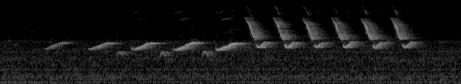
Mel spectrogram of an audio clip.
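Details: Singing male northern cardinal heard outside in a backyard, giving a string of rising whistles that accelerate into about six loud, steeply falling slurred notes, repeated rhythmically; quiet ambient hum behind.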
